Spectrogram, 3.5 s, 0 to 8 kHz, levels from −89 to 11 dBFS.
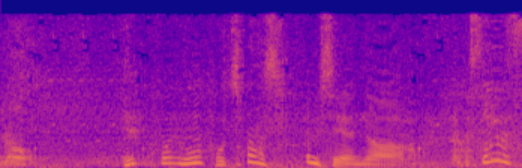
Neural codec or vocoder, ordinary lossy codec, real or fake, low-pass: codec, 16 kHz, 1.1 kbps, Voila-Tokenizer; none; fake; none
